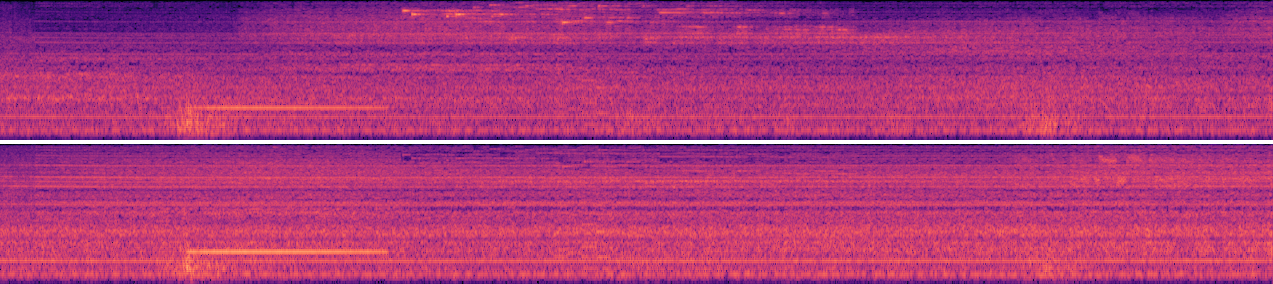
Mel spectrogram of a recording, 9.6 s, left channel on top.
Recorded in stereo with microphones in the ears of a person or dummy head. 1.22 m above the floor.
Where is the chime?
80° left.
